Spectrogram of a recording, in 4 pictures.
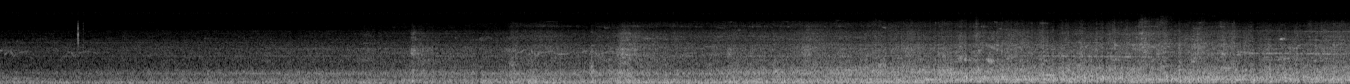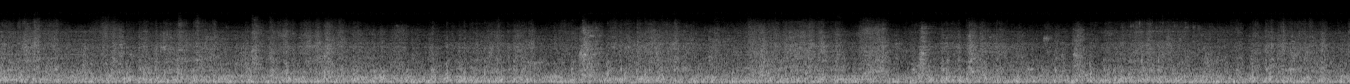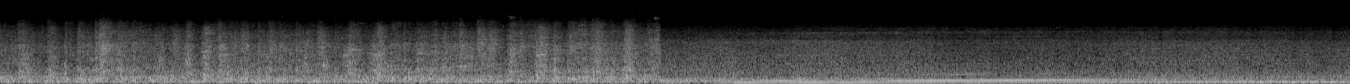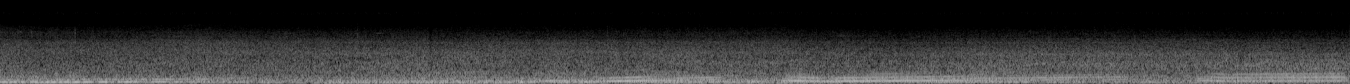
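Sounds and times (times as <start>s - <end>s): diesel locomotive passing: 0.0s - 54.0s
wheels clacking over rails: 3.6s - 33.7s.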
